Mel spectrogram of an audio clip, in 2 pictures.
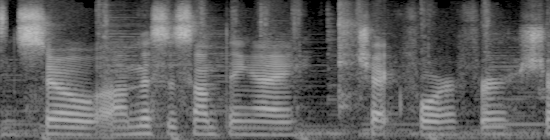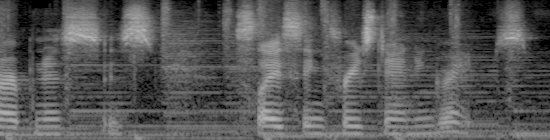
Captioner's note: none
